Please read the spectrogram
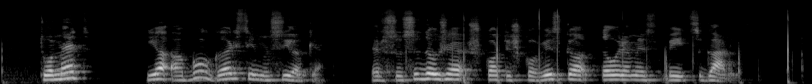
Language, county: Lithuanian, Vilnius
